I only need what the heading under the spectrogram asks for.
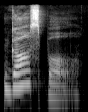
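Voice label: "gospel", English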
